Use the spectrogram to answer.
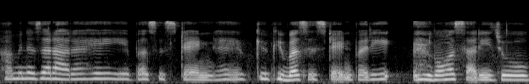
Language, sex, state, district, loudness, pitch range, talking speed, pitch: Hindi, female, Haryana, Jhajjar, -19 LUFS, 205-245 Hz, 180 wpm, 230 Hz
